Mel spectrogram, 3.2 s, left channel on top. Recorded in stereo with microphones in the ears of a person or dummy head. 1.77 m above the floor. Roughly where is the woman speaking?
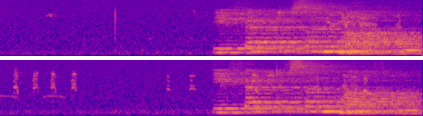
Right.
